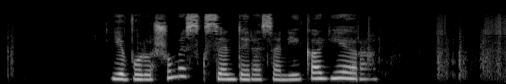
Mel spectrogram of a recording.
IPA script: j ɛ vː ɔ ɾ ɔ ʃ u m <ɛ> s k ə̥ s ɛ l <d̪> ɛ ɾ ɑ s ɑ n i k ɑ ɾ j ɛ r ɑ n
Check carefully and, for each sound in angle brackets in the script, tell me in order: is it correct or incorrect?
correct, correct

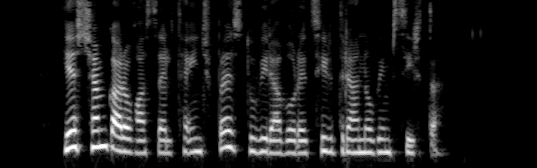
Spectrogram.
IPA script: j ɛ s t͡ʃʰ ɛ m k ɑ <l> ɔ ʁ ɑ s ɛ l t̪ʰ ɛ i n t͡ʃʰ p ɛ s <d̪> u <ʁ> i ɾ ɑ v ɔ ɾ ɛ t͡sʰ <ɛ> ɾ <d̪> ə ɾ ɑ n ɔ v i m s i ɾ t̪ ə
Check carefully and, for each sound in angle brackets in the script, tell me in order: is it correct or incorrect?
incorrect, correct, incorrect, incorrect, correct

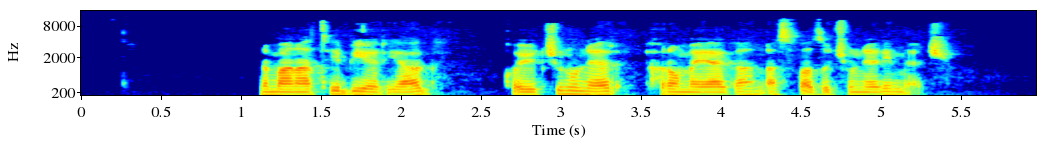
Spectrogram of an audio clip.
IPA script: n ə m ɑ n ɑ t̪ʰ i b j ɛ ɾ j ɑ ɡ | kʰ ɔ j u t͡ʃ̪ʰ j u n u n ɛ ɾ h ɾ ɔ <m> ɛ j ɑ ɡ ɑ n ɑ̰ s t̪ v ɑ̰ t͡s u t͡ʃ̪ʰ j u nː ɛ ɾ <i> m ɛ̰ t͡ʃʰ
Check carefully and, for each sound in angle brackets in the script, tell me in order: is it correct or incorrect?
correct, correct

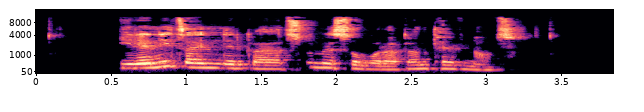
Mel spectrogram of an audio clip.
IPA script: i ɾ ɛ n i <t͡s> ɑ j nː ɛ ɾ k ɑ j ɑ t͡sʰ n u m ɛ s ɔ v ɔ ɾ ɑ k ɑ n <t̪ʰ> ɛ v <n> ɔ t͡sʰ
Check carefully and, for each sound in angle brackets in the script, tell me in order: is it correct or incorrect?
incorrect, correct, correct

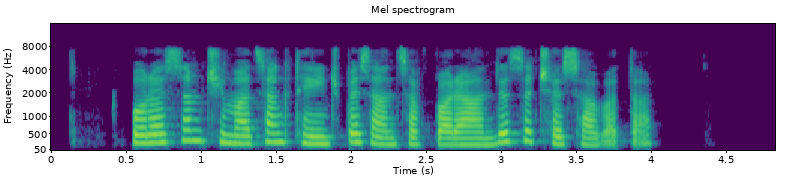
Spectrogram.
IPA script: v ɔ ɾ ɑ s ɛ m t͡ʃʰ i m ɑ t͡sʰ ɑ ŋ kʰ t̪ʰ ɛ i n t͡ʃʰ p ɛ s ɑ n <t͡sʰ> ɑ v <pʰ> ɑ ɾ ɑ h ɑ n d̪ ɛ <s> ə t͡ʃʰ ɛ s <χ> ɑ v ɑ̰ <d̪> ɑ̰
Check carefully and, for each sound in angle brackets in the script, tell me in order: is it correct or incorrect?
correct, incorrect, correct, incorrect, incorrect

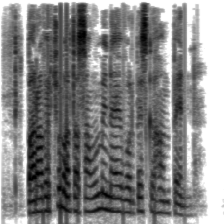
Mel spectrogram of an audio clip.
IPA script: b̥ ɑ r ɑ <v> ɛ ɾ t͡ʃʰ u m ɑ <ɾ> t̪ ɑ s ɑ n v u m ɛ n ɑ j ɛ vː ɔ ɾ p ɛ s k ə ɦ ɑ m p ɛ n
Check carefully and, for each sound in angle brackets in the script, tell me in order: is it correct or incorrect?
correct, correct

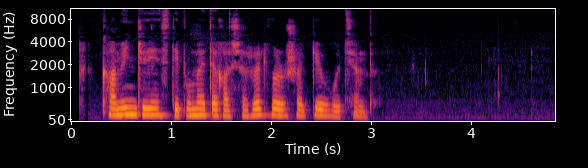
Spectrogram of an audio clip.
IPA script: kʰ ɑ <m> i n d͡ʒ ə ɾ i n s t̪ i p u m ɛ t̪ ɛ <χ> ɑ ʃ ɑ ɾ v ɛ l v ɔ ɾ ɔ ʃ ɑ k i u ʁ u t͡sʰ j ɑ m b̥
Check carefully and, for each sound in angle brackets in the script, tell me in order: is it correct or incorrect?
correct, incorrect

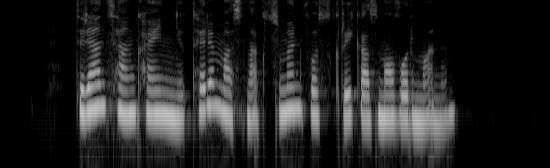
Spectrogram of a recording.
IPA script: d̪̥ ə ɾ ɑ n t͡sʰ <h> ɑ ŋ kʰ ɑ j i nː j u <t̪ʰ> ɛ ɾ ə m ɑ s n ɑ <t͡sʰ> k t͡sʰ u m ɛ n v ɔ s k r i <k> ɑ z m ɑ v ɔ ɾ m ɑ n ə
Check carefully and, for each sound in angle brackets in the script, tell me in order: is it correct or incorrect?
correct, correct, incorrect, correct

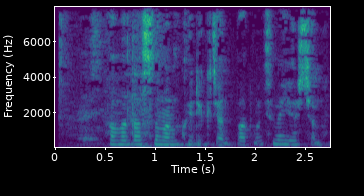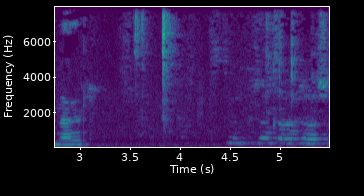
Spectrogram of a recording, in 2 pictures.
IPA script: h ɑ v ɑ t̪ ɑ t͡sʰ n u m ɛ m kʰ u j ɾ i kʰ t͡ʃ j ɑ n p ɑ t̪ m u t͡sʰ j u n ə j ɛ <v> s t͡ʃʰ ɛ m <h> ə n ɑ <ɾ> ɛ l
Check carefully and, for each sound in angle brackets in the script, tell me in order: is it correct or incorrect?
incorrect, correct, correct

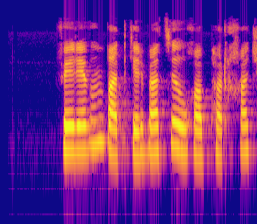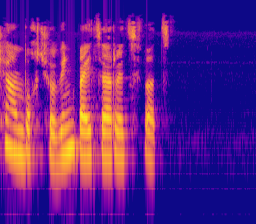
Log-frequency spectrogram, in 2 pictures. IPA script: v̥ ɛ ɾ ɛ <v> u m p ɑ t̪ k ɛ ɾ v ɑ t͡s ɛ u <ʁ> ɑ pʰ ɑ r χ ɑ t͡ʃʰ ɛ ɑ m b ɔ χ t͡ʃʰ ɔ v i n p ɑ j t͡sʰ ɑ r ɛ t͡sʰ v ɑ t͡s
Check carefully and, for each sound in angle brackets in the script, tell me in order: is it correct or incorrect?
correct, correct

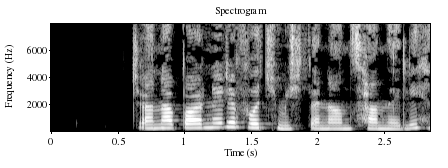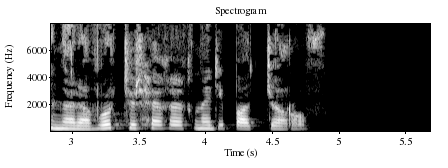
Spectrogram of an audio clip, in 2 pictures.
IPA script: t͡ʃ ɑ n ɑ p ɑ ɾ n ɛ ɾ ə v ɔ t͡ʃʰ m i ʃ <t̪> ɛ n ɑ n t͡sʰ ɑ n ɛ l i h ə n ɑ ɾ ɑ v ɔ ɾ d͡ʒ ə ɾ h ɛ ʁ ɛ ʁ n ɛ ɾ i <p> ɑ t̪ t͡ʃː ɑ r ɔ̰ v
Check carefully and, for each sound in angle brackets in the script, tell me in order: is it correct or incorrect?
correct, correct

